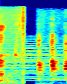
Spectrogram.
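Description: A Minecraft chicken gives short clucks near a farm area in the game, two or three quick, clear clucking calls over under a second.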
